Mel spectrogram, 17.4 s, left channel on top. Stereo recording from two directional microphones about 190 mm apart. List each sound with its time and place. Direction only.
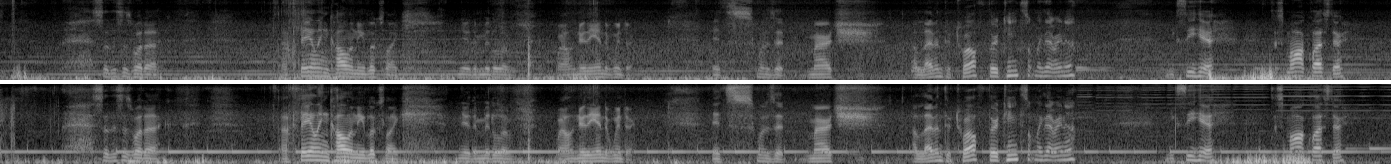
1.3 s speech: 50° right (ahead or behind)
3.5 s speech: 50° right (ahead or behind)
8.9 s speech: 40° right (ahead or behind)
14.8 s speech: 30° right (ahead or behind)
16.1 s speech: 15° right (ahead or behind)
